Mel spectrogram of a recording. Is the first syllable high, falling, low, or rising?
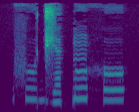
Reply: high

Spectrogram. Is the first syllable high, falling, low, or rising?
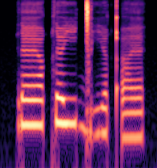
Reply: high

